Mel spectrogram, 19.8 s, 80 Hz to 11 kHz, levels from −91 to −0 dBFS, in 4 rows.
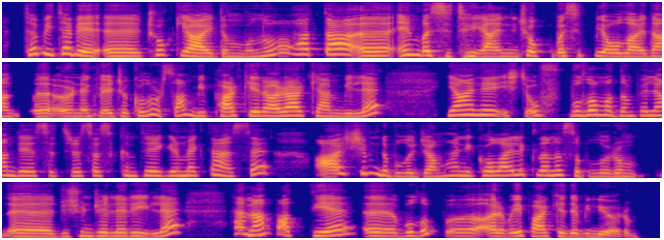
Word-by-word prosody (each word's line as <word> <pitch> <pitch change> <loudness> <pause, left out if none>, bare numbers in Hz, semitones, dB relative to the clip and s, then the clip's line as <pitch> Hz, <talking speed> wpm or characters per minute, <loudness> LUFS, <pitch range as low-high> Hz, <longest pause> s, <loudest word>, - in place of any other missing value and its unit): Tabii 315 0 +1
tabii, 330 -5 +3 0.2
eee, 205 +1 +2
çok 280 -1 -6
yaydım 185 -4 +4
bunu. 225 - -3
Hatta, 310 -1 +6
eee, 230 0 +4
en 280 +2 +3
basiti, 215 -5 0
yani 185 0 +1
çok 230 +2 -1
basit 215 +2 -3
bir 220 - +2
olaydan, 185 -1 +1
eee, 180 - +1
örnek 190 0 -3
verecek 190 +4 -2
olursam 255 0 -3
bir 215 - -5
park 230 0 +3
yeri 230 -1 +4
ararken 215 -4 +3
bile, 215 - -1 0.5
yani, 275 +1 +3
işte, - - -5
of! 240 -2 -6
Bulamadım. 250 -2 -1
Falan 245 0 -2
diye 235 -1 -1
strese 225 +1 -7
sıkıntıya 240 +1 -3
girmektense, 235 - -3 0.3
a - - +3
şimdi 350 -6 -3
bulacağım, 195 0 -5
hani, 240 -1 -4
kolaylıkla 255 +2 -1
nasıl 260 -3 -3
bulurum, 185 +1 -8 0.2
eee, 185 -2 +1
düşünceleriyle 205 - -1 0.4
hemen 280 +6 +2
pat 245 -7 -3
diye, 255 +9 +2
eee, 210 -2 +1
bulup, 220 - -3
eee, - - -5
arabayı 200 +1 +1
park 200 -2 +1
edebiliyorum. 180 -4 -3
225 Hz, 155 wpm, -22 LUFS, 195-255 Hz, 0.5 s, Hatta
